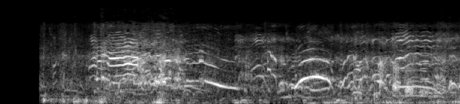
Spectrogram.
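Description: Water splashes as children wade and move around.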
